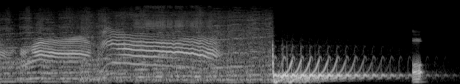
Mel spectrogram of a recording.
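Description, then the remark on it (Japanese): A person imitates a cat that has started to threaten, letting out loud, drawn-out wavering meows, then a rapid pulsing yowl that trails off, capped by one short sharp burst. “威嚇し始めた！もう猫だ！ただの猫だ！”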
